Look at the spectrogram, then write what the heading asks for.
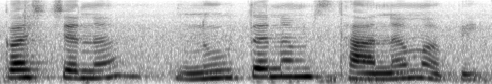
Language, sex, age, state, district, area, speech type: Sanskrit, female, 60+, Maharashtra, Nagpur, urban, spontaneous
